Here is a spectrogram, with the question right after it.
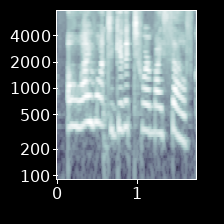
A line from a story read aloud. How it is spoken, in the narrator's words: cried Phronsie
